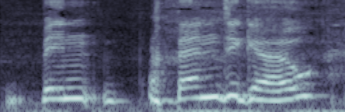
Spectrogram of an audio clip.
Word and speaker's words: Bendigo: My colleagues and I thought it was hilarious how you pronounced Bendigo. Less emphasis on the D for future reference.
